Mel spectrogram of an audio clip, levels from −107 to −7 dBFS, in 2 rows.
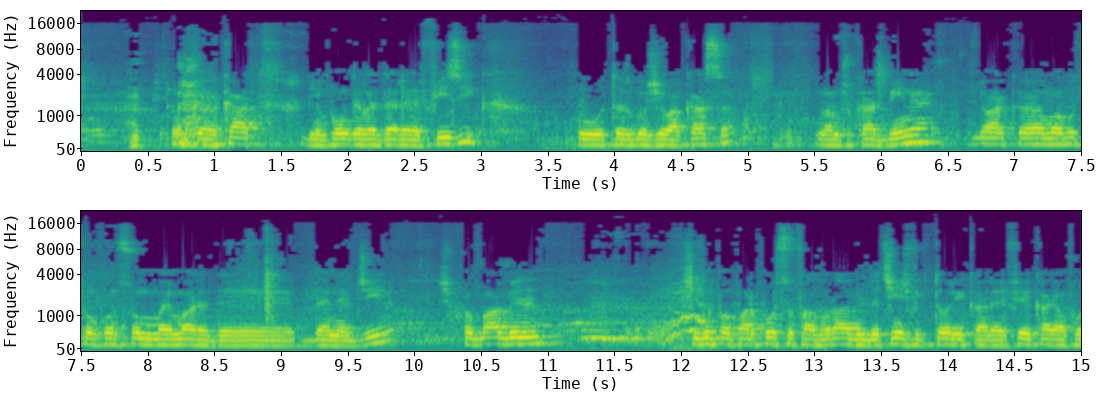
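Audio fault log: No faults detected in this clip.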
